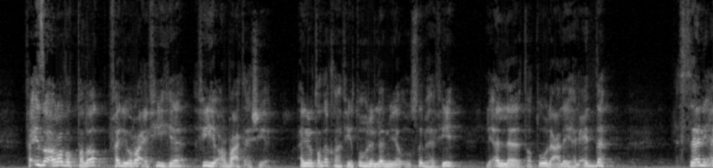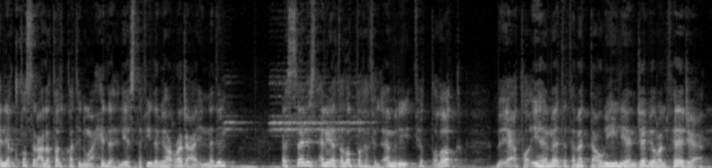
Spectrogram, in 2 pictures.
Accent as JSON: {"language": "Arabic", "country": "Egypt", "said": "زي ما بتنادي بيه بعض الحركات النسوية هنا عندنا في مصر"}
